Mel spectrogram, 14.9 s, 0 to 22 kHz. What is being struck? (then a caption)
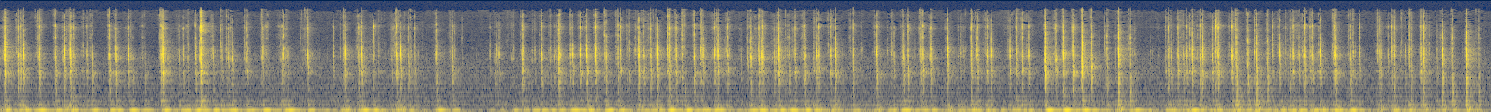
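Mechanical computer keyboard with plastic keycaps. A full-size backlit plastic mechanical RGB keyboard, with plastic keycaps on a hollow plastic/metal case, is typed on continuously by the fingertips of both hands. Rapid, short clacking keystrokes run throughout with a brief lull near the five-second mark, over a steady low hum around 70 Hz.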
